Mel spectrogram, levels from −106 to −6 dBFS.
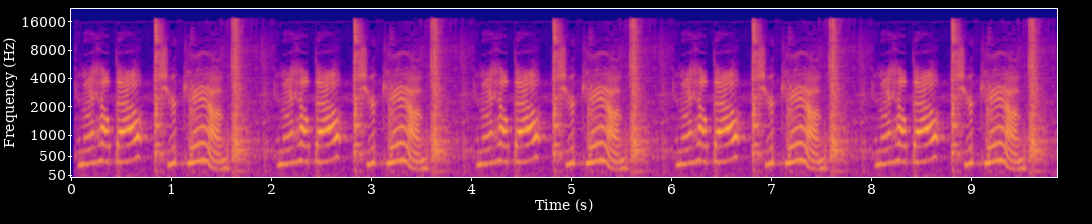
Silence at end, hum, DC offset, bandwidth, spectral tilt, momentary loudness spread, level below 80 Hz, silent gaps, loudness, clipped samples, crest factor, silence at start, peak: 0 s; none; under 0.1%; 17.5 kHz; -1.5 dB/octave; 6 LU; -64 dBFS; none; -29 LUFS; under 0.1%; 18 dB; 0.05 s; -12 dBFS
